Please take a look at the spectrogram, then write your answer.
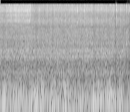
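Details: Engine idling after ABRO belt conditioner sprayed on the drive belt in winter: short stretch of low, even idle rumble with the high-pitched belt squeal gone.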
